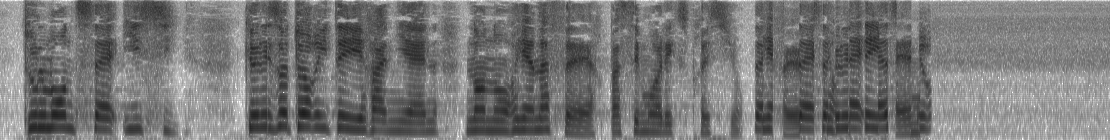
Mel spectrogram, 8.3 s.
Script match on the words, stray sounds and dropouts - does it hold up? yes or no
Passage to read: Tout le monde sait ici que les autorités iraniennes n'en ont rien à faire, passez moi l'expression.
no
